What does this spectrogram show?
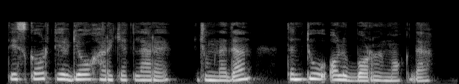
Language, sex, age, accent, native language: Uzbek, female, 19-29, Navoiy, Uzbek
